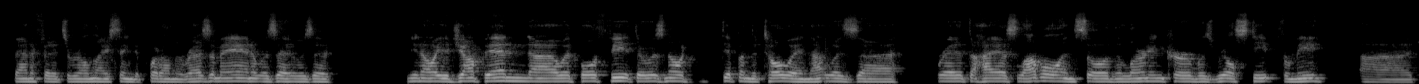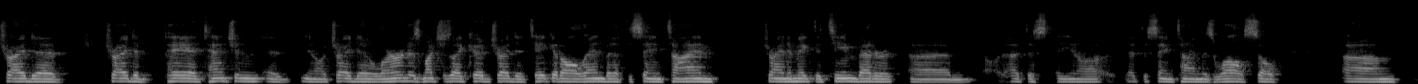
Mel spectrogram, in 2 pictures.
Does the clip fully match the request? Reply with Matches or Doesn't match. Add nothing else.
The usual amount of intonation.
Doesn't match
